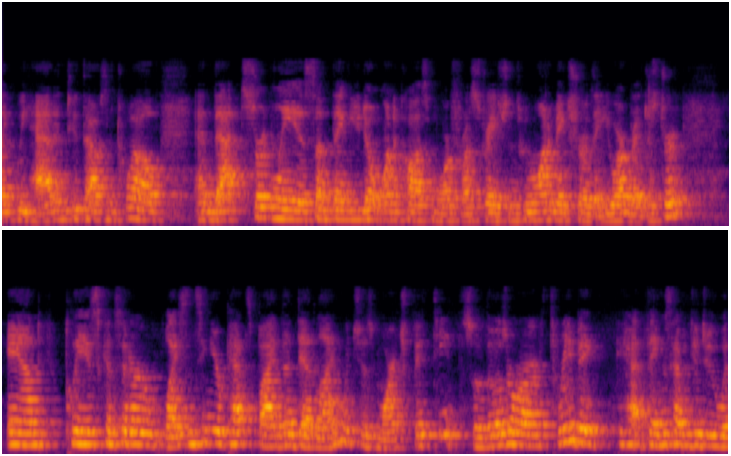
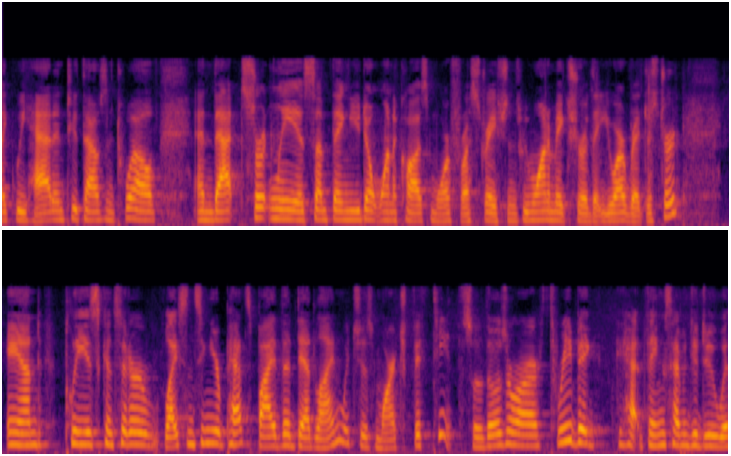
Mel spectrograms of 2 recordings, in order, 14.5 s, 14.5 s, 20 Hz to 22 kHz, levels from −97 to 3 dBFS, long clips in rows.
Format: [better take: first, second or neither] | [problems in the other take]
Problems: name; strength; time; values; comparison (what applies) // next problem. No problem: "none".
second | room echo; dies away in 0.7 s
